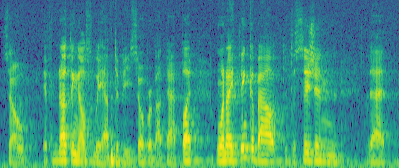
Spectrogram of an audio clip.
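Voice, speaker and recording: Bright-voiced man on a legal panel. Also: mid-range voice, a little hiss or hum. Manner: measured, dry wit. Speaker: conference panelist. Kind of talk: panel discussion.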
